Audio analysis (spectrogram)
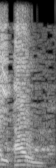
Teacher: الارض مين مفخمه، الهمزه ولا الراء؟ الراء، لكن الهمزه مرققه.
